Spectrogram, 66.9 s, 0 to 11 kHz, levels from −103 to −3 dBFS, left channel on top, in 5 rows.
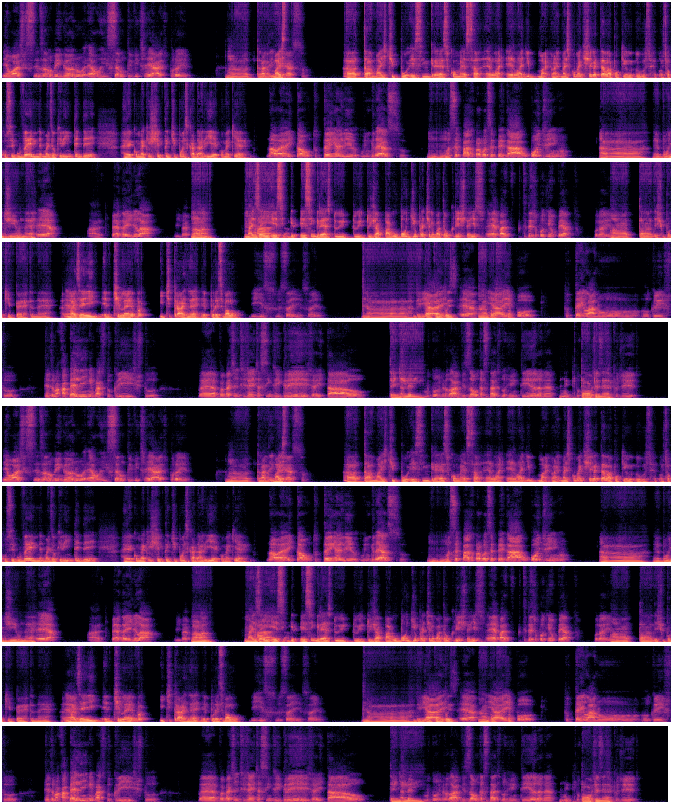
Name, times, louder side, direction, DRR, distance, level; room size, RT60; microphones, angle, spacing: voice 1, 0.0-3.7 5.2-5.8 18.7-19.6 19.8-21.4 22.2-24.6 27.4-27.8 28.5-29.8 30.2-30.9 31.9-32.2 36.4-36.9 37.2-38.1 38.6-39.0 41.3-41.6 45.1-46.5 48.5-49.0 49.3-50.7 51.6-53.8 54.4-56.6 57.5-60.7 61.5-64.5 65.2-65.4 65.9-66.2, left 1 dB, 5° left, 2.1 m, -34 dB
voice 2, 4.5-5.8 6.8-18.3 21.9-22.3 25.3-27.5 30.5-30.9 31.6-36.4 38.9-43.0 43.3-44.9 47.3-49.2 49.7-50.3 61.3-61.9 64.7-65.7, left 1 dB, 55° left, 1.8 m, -30 dB
6.3 x 4.3 x 4.6 m
head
